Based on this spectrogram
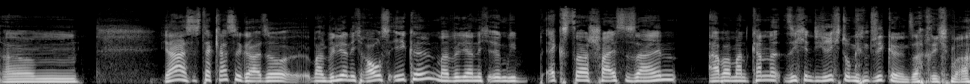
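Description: A man with a high voice speaks at a moderate pace and with lively intonation. The recording is very clean with a silent background and a dry, close sound without echo, and his loudness stays very even. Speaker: podcast co-host answering listener questions. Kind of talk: casual comedic chat. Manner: slightly lethargic.

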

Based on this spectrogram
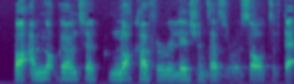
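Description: Lively intonation and a moderate pace mark this man's dark, mellow tone. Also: dry, close sound with no echo. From UK. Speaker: podcast host. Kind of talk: interview conversation. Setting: Instagram Live.

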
